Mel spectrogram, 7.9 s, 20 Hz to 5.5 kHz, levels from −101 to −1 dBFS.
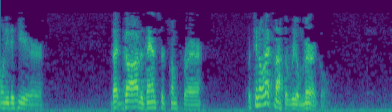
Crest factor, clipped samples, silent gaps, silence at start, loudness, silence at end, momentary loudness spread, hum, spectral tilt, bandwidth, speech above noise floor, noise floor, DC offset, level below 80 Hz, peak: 18 dB; under 0.1%; none; 0 s; -27 LUFS; 0.2 s; 16 LU; none; -11 dB/octave; 4.2 kHz; 27 dB; -54 dBFS; under 0.1%; -54 dBFS; -10 dBFS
